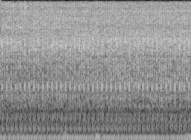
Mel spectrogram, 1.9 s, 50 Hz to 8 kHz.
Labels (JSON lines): {"label": "anthrophony, boat engine", "recorder": "SoundTrap 300"}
